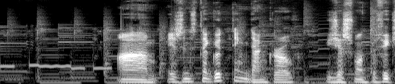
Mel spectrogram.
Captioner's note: nerd voice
